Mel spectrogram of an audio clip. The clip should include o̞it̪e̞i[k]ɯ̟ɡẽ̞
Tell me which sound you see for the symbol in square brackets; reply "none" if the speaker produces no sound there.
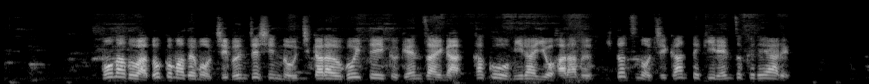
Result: k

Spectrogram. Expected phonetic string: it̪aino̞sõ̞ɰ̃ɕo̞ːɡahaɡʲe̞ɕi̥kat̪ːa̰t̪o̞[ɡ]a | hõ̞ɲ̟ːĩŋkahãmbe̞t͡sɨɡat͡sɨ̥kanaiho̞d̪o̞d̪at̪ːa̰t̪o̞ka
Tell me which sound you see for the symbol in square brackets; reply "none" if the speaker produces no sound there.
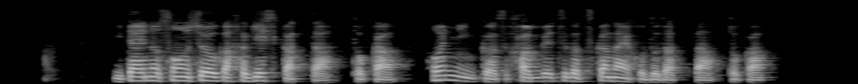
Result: k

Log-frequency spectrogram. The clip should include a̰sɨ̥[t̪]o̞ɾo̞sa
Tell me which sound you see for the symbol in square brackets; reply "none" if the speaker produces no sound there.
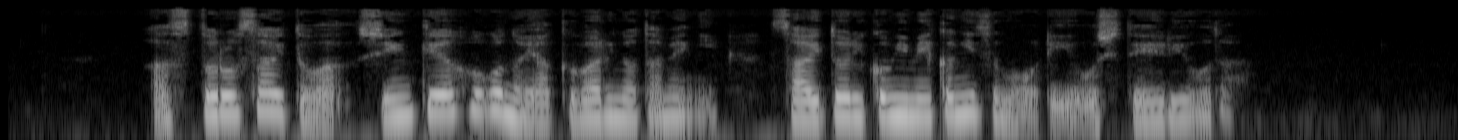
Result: t̪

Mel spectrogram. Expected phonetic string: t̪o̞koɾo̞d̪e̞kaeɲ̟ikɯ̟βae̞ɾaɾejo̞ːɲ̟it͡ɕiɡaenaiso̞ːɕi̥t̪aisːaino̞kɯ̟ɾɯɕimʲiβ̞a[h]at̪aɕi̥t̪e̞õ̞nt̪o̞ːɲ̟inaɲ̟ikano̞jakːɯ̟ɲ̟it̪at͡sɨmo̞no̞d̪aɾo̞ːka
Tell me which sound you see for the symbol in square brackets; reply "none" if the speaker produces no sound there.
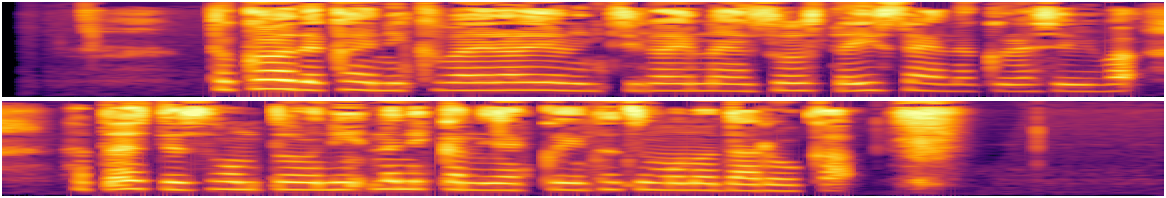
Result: h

